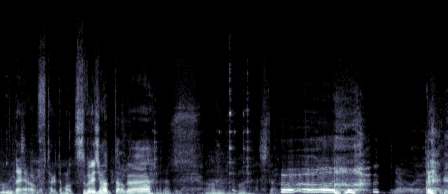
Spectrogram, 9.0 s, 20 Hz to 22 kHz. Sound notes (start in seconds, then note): 5.5 yawn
